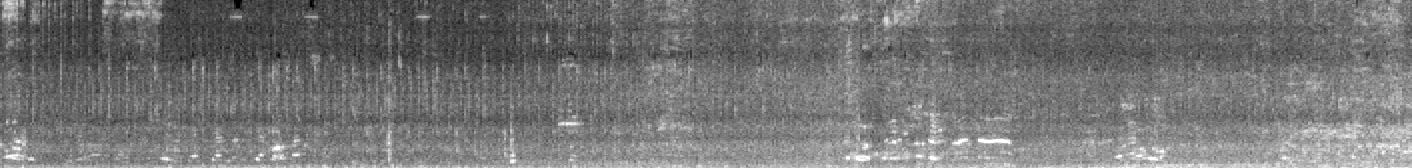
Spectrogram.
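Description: Low rumble of idling engines in stopped city traffic, with scattered voices of people nearby. The rumble grows louder near the end as a bus draws up alongside.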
